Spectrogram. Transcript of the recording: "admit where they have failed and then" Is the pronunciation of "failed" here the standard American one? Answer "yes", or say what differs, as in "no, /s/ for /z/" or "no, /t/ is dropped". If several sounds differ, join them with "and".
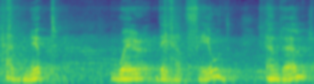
yes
